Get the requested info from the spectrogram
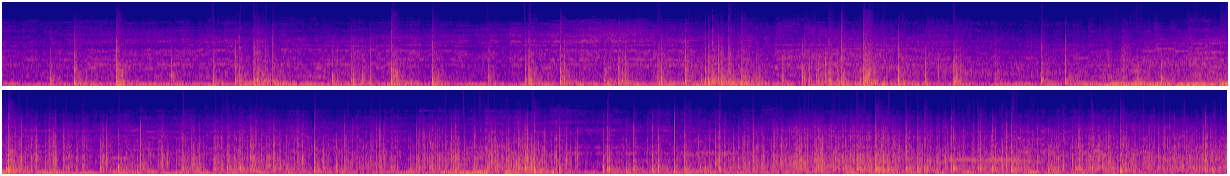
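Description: Aerial fireworks display: shells bursting in a rapid series of bangs and crackles, several reports a second, over a continuous low rumble.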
